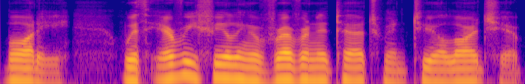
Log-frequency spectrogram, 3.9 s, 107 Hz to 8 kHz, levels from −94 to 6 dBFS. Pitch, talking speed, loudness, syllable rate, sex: 120 Hz, 150 wpm, -17 LUFS, 5.5 syllables/s, male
